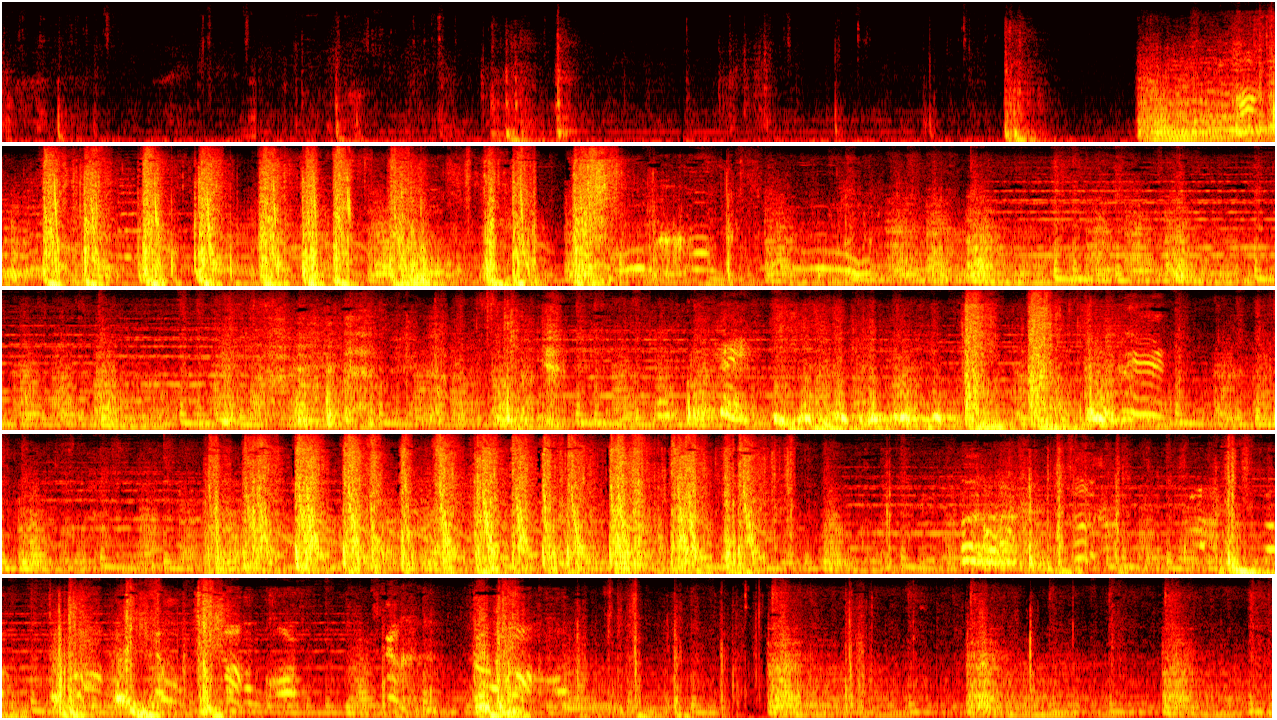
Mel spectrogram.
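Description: Film fight soundtrack: after a few faint knocks in near quiet, an action music score starts suddenly about six seconds in under a rapid run of punches, thuds and knocks.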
